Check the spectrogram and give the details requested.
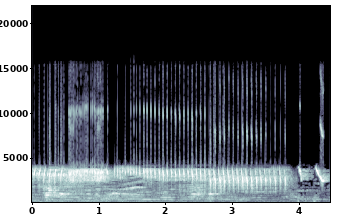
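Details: Canary in energetic song, used as a training recording for cage birds: a long, unbroken rolling trill held for about four seconds, closing with two sharp rising whistles.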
